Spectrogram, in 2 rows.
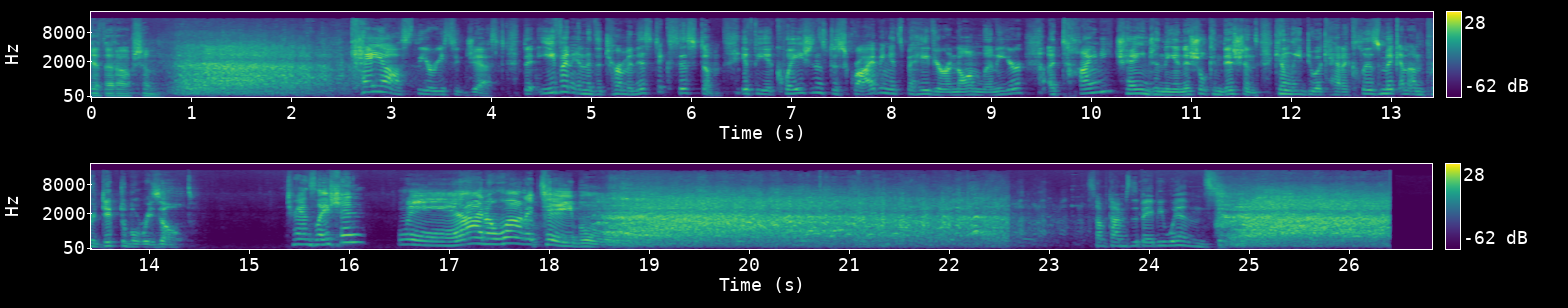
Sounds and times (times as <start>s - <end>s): Speech: 0.0s - 0.7s, 2.6s - 14.5s, 15.4s - 18.6s, 23.4s - 24.7s.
